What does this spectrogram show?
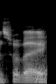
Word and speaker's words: Sauvé: No, I could be wrong, but I'm fairly sure it is Brian Sauvé.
